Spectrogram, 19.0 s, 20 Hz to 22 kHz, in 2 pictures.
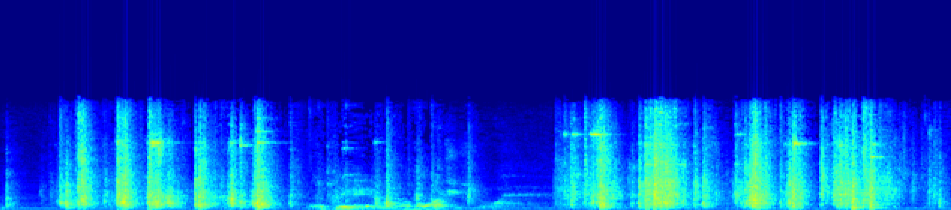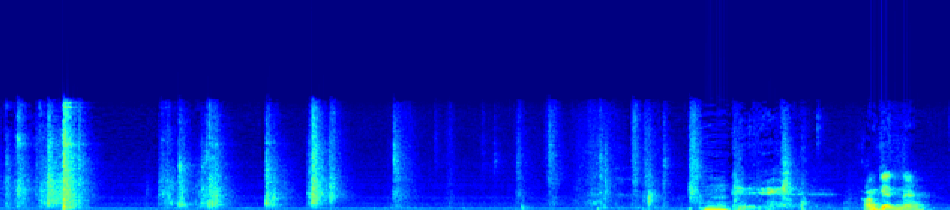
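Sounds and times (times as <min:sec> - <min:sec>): faint steady hum: 0:00.0 - 0:19.0
metal hardware clattering: 0:00.6 - 0:04.5, 0:05.6 - 0:10.4.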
